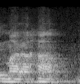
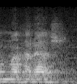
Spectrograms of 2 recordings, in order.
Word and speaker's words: Maharaj: En español, en realidad, ya saben, se dice Marajá, pero la pronunciación de eso, como se escribe Marajá, entonces lo leemos Marajá, los Marajás de la India, pero en realidad la pronunciación sánscrita de eso no es Marajá, sino Maharaj.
